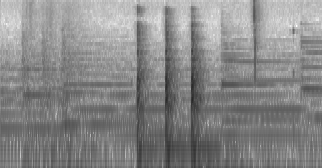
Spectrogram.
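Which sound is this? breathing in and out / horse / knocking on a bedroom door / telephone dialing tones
knocking on a bedroom door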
